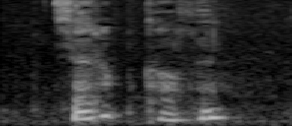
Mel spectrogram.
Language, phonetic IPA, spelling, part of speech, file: Polish, [ˌzarɔpˈkɔvɨ], zarobkowy, adjective, LL-Q809 (pol)-zarobkowy.wav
